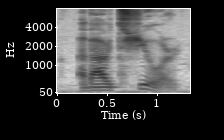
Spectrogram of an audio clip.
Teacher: Chữ này chữ ua không có chu môi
